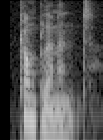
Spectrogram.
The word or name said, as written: complement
